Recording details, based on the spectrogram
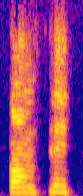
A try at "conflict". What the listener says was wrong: No, you have to raise the stress on the first syllable. No, you are stressing 2 syllables instead of 1. No, conflict.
